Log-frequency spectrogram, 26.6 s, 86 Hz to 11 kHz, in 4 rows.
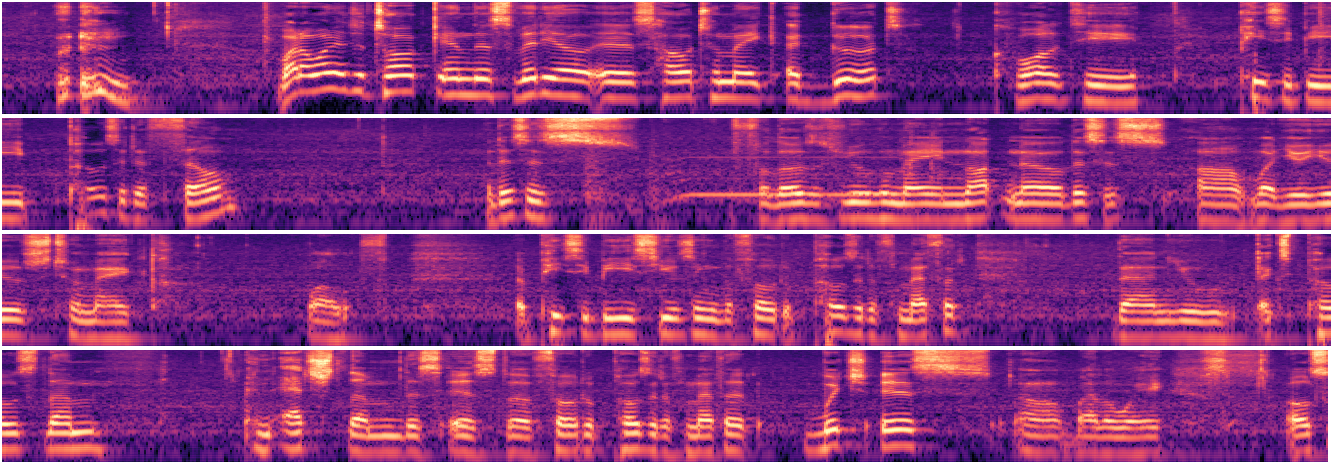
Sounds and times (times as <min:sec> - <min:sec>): Speech: 0:01.4 - 0:07.9, 0:09.1 - 0:14.2, 0:14.8 - 0:15.3, 0:15.9 - 0:18.1, 0:18.8 - 0:20.5, 0:21.1 - 0:26.5.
